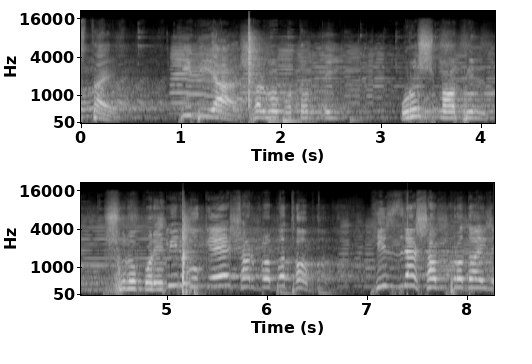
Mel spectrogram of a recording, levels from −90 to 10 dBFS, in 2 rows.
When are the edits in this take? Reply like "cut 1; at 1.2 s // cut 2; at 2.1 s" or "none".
cut 1; at 5.0 s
